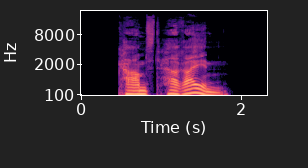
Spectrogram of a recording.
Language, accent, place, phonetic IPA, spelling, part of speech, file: German, Germany, Berlin, [ˌkaːmst hɛˈʁaɪ̯n], kamst herein, verb, De-kamst herein.ogg
- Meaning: second-person singular preterite of hereinkommen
